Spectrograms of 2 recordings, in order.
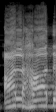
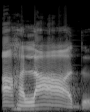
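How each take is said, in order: First: आह्लाद with l before h; wrong pronunciation. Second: आह्लाद with h before l; correct pronunciation. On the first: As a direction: say आह्लाद as "aal-haad". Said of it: "नहीं होता है". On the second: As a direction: say आह्लाद lower, as "aah-laad". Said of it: "शब्द होता है". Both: Shown as a demonstration.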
